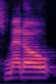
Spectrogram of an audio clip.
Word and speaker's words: Medow: I'm at Lance Medow. Last name is, of course, M-E-D-O-W.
